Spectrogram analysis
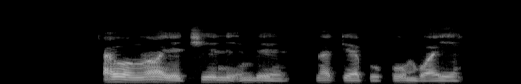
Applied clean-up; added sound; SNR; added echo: neural mask model Resemble Enhance denoiser.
